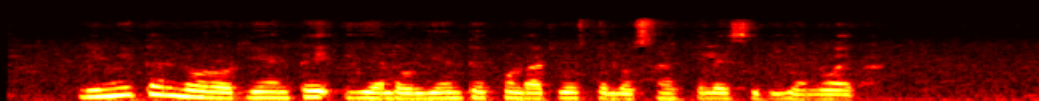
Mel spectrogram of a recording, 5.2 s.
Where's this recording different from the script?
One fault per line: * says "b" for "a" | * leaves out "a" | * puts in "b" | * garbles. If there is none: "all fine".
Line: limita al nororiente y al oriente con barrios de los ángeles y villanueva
all fine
